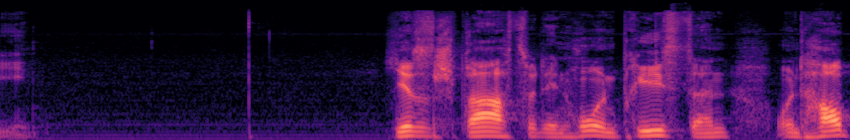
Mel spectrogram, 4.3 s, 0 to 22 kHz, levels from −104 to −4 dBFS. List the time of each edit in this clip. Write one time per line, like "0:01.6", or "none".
0:02.2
